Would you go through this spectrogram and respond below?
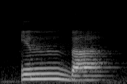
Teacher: in phrases such as in the or on the the n is realized as a dental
